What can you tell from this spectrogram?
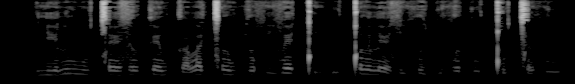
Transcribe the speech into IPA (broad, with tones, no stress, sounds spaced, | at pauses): lʲ ɛ˧ l u˦ w u˧ ǀ ɛ˧ z ɤ˧ k ɛ˧ w k ə˨ lˠ i˦ ǀ ɤ˦ w ʎ ɤ˧ f i˦ v ɛ˦ ǃ i˨ ʔ u˨ ǃ ɤ˦ l ɛ˦˨ z i˨ f ɤ˨ ʎ u˨ v ɤ˦ k u˧ ǃ u˨ ǀ ə˨ f u˧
